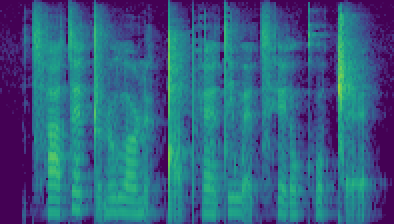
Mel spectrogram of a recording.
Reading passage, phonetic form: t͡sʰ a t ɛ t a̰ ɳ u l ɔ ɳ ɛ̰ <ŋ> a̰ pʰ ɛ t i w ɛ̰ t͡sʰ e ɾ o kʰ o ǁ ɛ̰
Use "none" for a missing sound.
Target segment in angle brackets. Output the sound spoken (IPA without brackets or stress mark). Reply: ǃ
